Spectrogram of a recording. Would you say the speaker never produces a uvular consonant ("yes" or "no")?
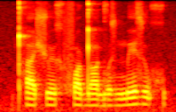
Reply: yes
